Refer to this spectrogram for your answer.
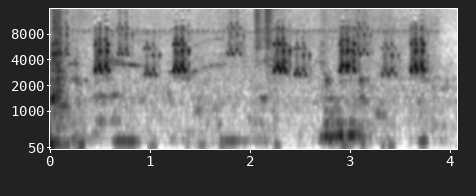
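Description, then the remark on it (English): Crickets chirp steadily in short, bright pulsed bursts, repeating every half second or so, clear over a low background rumble, with no one talking. “Straight crickets.”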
